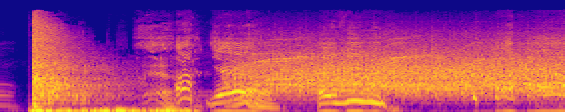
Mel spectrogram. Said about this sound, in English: Hand claps.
